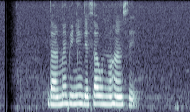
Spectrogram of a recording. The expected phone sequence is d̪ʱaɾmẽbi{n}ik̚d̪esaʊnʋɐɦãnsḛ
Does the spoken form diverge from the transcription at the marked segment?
no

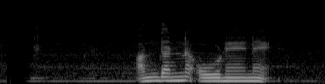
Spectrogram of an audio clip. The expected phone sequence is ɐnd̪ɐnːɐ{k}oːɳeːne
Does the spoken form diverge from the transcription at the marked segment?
yes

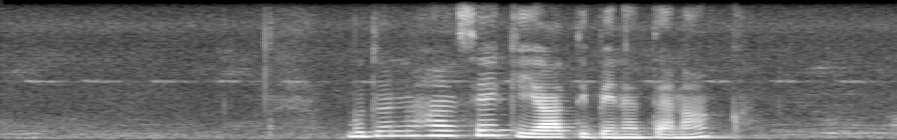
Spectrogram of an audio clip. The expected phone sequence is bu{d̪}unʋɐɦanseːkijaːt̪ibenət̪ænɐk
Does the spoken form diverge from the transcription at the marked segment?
no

